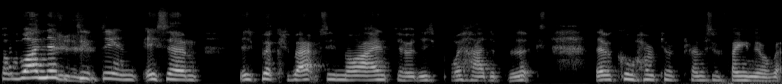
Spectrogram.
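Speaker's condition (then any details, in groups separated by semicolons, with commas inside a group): Down syndrome; major heart surgery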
